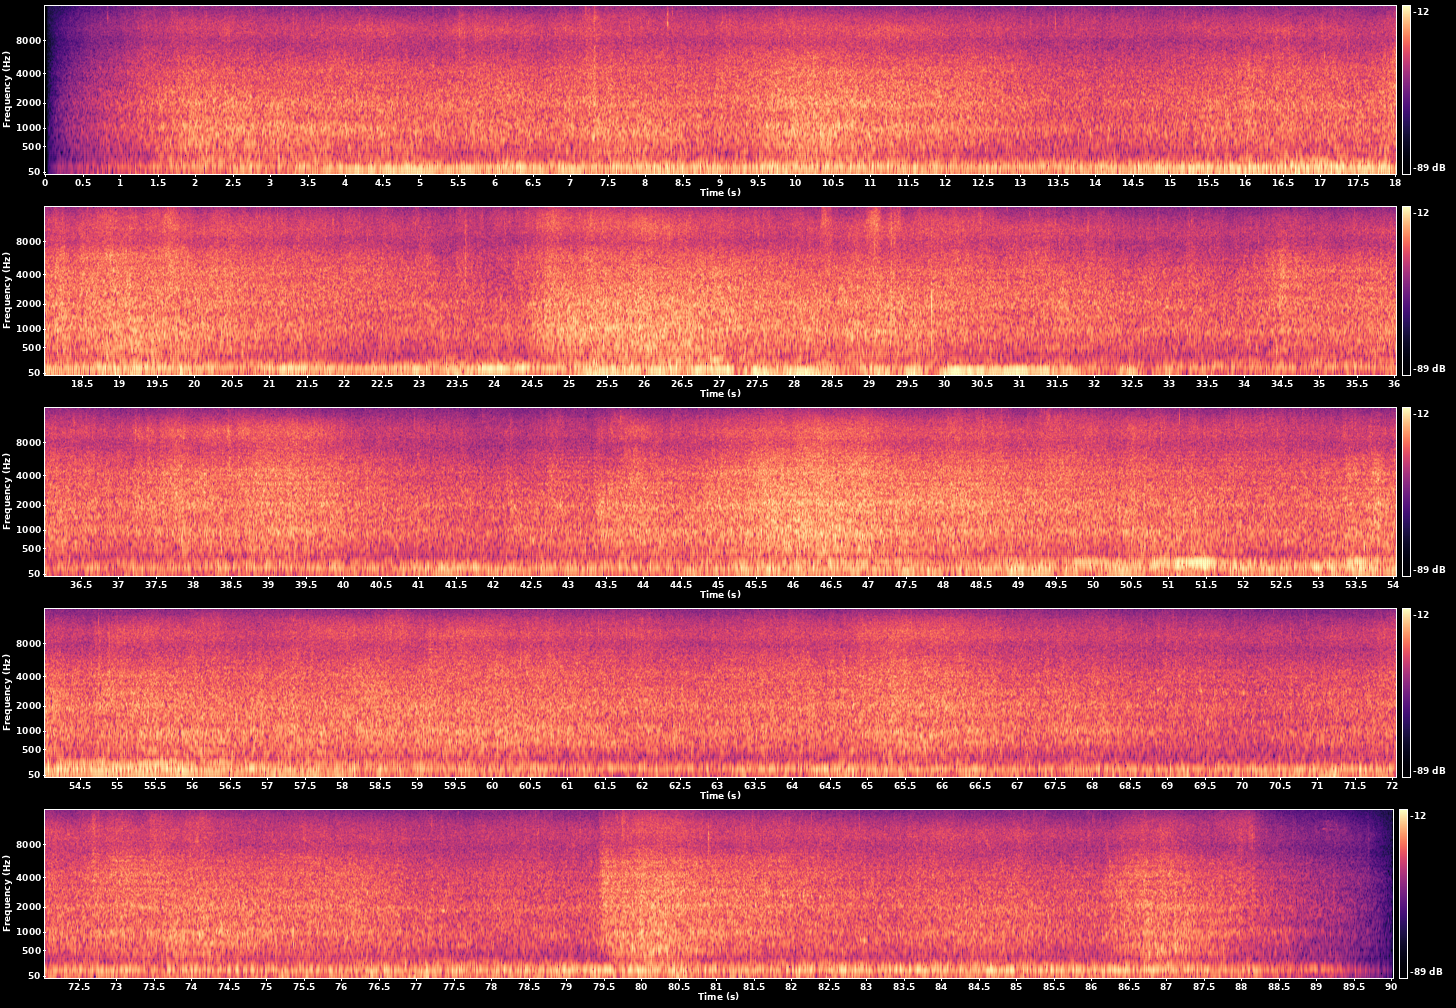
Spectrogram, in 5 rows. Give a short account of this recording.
sound of the waves, Traffic Sound, On the coast, Zoom H2n MS +XY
